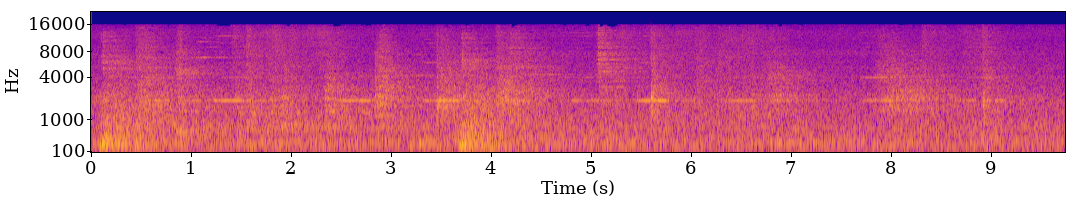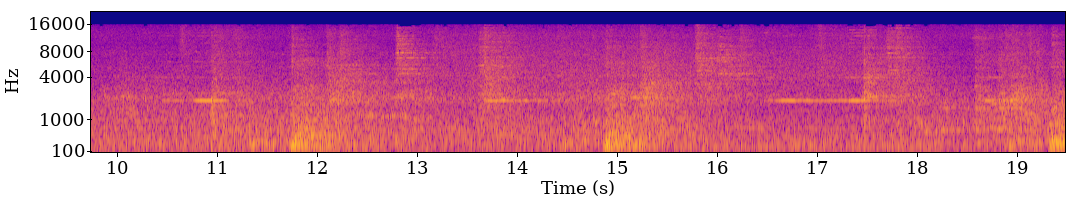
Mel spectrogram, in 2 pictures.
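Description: Steady machinery noise of an automotive body-welding line, with a short sharp clank-and-hiss every few seconds from a robot's spot-welding gun working on stamped steel parts. A thin, high steady whistle comes and goes through it.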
